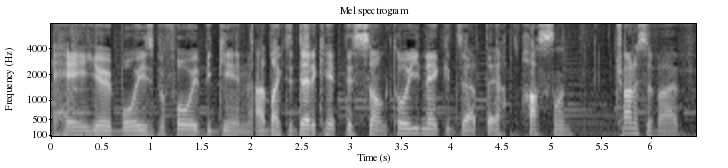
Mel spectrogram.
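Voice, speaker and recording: There is music in the background as a man speaks at a medium pitch. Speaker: gaming video narrator. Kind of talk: documentary-style game story narration.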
